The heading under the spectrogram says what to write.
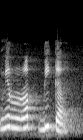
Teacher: Berikutnya pada lafaz mir rabbika terdapat bacaan idgham bila gunnah sebab ada huruf nun sukun bertemu dengan huruf ra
